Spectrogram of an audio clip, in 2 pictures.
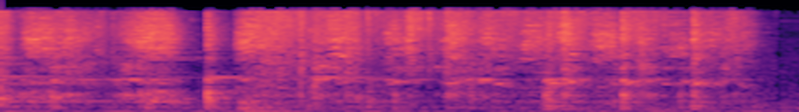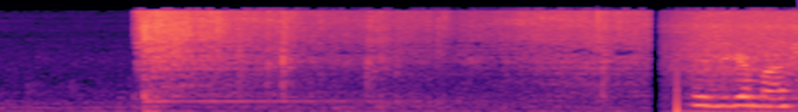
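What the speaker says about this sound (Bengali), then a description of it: "এদিকে মাছটা হালকা করে ফ্রাই করে নিয়েছি।" Fish fries in a little oil in a pan, a bright continuous sizzle punctuated by utensil clinks and stirring, briefly cutting out before resuming close and steady.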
